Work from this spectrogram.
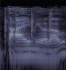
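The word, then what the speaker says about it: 大名: 이 지방의 영주를 한자로는 이제 대명이라고 하지만은 일본 말로 읽으면 이것을 다이묘라고 합니다.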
